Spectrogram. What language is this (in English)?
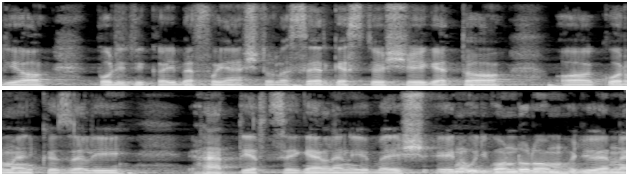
Hungarian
